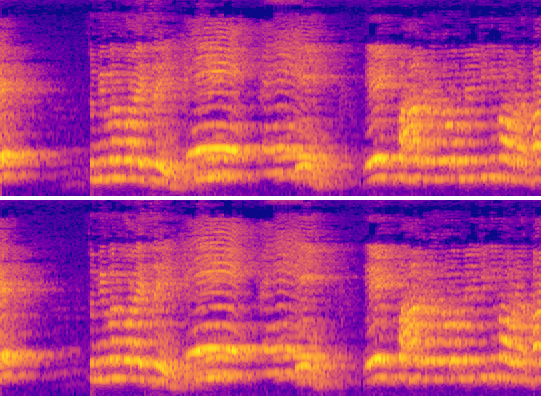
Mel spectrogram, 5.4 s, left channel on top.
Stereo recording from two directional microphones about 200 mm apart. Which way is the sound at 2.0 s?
15° right (ahead or behind).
